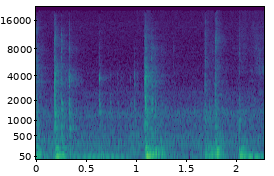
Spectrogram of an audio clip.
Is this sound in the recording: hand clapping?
no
